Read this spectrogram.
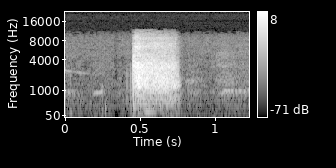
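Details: An impala at sunrise on 20 October 2016, on safari, gives a sharp, harsh alarm snort, a brief broadband blast breaking off abruptly; it keeps alarm calling, apparently at a leopard, while other impala largely ignore it.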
